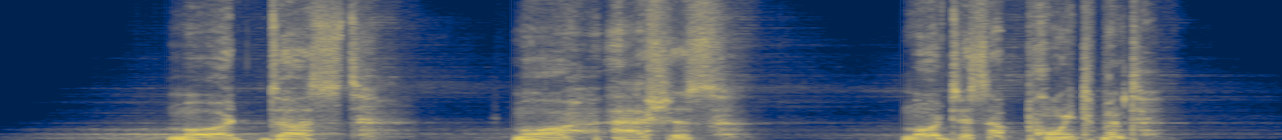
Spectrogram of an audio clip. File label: Narration; Darkest Dungeon; death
